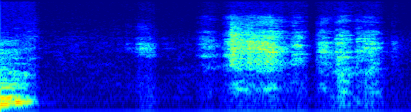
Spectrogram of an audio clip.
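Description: Whiteboard eraser rubbed across the board in quick back-and-forth wiping strokes, starting about a second in with one longer stroke and then several short ones.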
